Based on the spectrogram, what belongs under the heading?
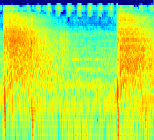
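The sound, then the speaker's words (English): Two loud, sharp gunshots ring out about a second apart, each a harsh crack with a brief ringing tail, and no voices. “Two quick explosions.”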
